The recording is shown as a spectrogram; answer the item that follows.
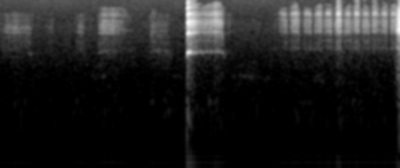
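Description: Felt-tip whiteboard marker drawing on a whiteboard, very faint: a short high squeak about two seconds in, then light rapid scratching strokes near the end.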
